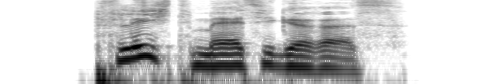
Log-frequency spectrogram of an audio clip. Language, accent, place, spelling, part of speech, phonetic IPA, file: German, Germany, Berlin, pflichtmäßigeres, adjective, [ˈp͡flɪçtˌmɛːsɪɡəʁəs], De-pflichtmäßigeres.ogg
- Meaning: strong/mixed nominative/accusative neuter singular comparative degree of pflichtmäßig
